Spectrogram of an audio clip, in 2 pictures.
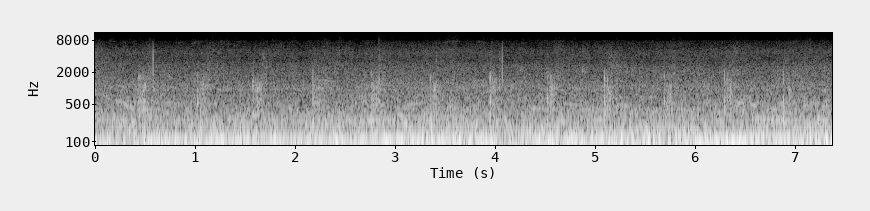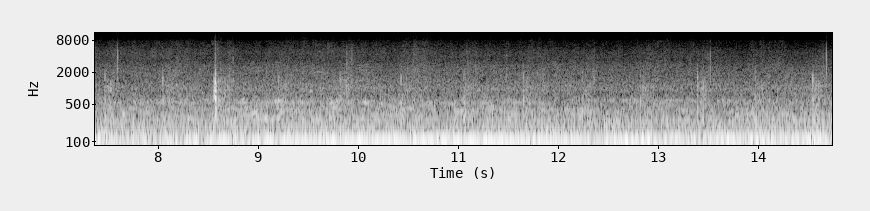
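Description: Footsteps walk steadily on a paved path.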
